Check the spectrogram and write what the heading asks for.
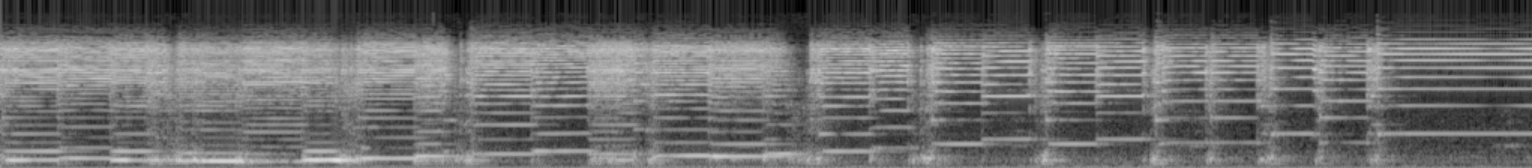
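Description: Jackson electric guitar playing a fast lead run of hammered-on and pulled-off minor thirds that climbs step by step up the neck, ending on one long held high note about nine seconds in.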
